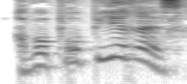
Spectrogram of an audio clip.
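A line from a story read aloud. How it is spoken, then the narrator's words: Calling out. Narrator (German): rief ich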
